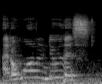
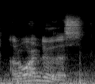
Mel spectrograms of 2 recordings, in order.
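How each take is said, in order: First: Scared whimper. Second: Quiet scared repeat. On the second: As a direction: say it again, softer. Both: Real, not acted.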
